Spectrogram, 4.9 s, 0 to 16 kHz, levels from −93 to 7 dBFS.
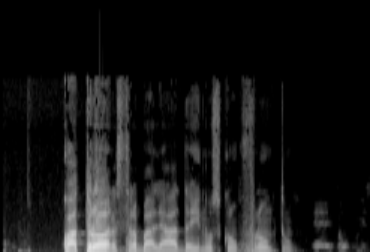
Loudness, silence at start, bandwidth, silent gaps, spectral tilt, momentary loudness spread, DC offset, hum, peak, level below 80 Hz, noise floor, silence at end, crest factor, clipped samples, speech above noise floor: -15 LUFS; 0.85 s; 11.5 kHz; none; -7.5 dB/octave; 23 LU; under 0.1%; none; 0 dBFS; -52 dBFS; -57 dBFS; 1.35 s; 18 dB; under 0.1%; 40 dB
